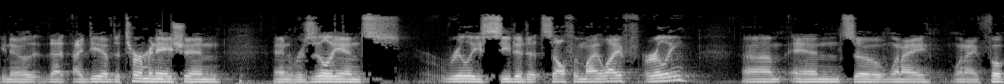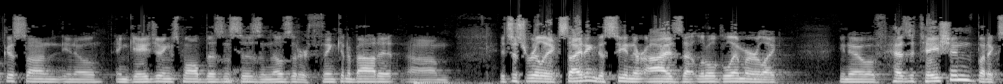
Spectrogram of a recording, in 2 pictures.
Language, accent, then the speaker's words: English; Ho-Ho-Kus, New Jersey, United States; Vicki, so I grew up in Hohokus, New Jersey, so it's not too far from here, about an hour to hour and a half, depending on traffic.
